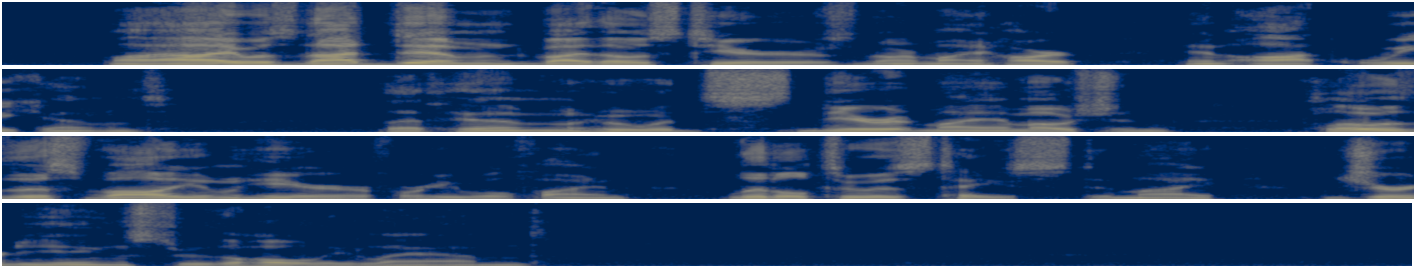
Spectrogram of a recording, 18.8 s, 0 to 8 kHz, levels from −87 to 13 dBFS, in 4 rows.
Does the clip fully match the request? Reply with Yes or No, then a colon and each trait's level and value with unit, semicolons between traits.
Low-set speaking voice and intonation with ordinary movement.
Yes: low, 115 Hz; average, 3.6 semitones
